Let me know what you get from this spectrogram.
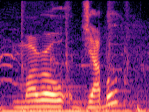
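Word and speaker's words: Morro Jable: this is magic so we've just arrived in Moro jabble that's how it's pronounced part up birth Rover here beautiful little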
